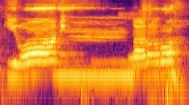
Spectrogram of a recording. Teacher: را کو ہم ون فنگر اسٹریچ کر رہے ہیں، موٹا پڑھ رہے ہیں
